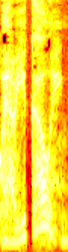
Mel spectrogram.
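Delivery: hushed whisper. Narrator reading a character's question as another slips away, whispering. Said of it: "Will whispered".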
